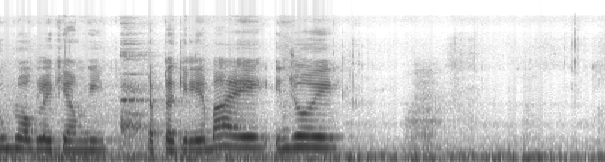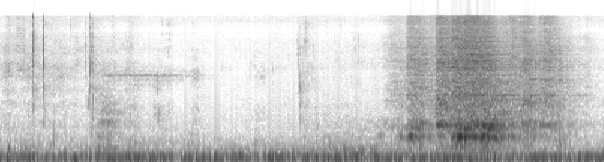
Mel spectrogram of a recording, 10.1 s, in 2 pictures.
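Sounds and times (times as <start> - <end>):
chewing and mouth clicks: 3.9 - 8.3.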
